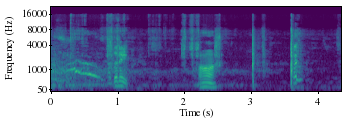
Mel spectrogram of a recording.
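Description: A dog whining in several short, falling whimpers, with a few sharp clicks in the second half.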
